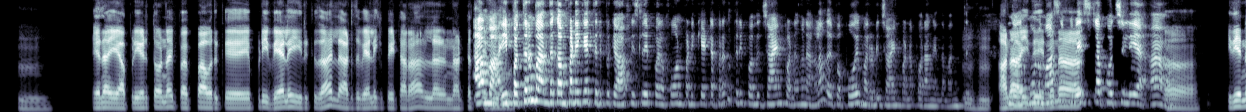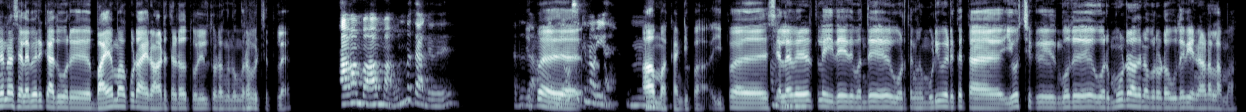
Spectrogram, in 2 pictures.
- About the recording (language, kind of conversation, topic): Tamil, podcast, பல தேர்வுகள் இருக்கும் போது முடிவு எடுக்க முடியாமல் போனால் நீங்கள் என்ன செய்வீர்கள்?
- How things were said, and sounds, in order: other noise; background speech; chuckle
